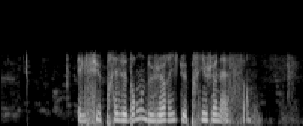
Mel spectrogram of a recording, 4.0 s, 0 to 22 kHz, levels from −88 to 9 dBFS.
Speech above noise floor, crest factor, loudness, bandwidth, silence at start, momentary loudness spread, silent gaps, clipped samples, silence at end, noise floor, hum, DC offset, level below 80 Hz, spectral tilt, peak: 41 dB; 16 dB; -23 LUFS; 4 kHz; 1.05 s; 12 LU; none; under 0.1%; 0.6 s; -63 dBFS; none; under 0.1%; -54 dBFS; -6 dB/octave; -8 dBFS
